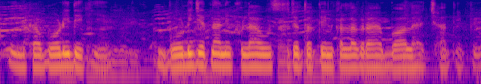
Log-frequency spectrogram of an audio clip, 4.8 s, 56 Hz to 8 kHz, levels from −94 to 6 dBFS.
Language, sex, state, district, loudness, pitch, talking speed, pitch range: Hindi, male, Chhattisgarh, Balrampur, -30 LUFS, 155 Hz, 225 wpm, 150-165 Hz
